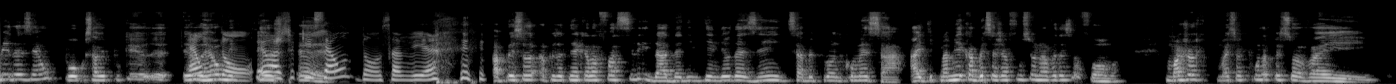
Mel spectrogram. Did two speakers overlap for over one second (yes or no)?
yes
